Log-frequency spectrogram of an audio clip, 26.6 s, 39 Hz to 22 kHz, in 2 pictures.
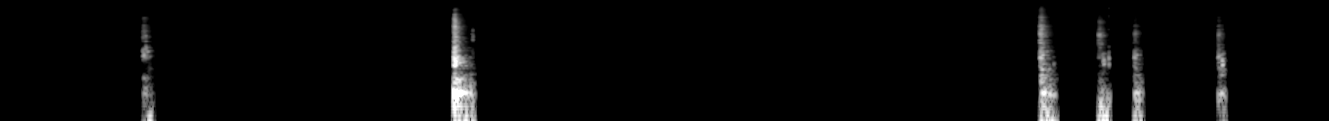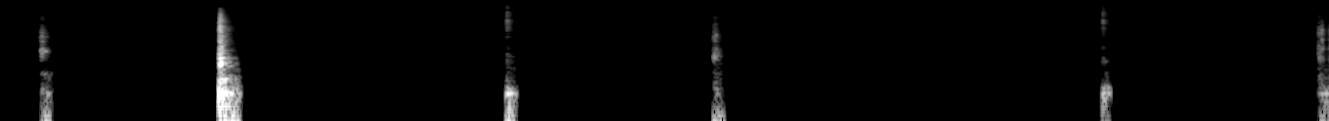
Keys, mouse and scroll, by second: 0.1 click, 1.3 g, 2.2 click, 5.0 click, 5.8 middle click, 7.0 shift+middle click, 7.3 middle click, 7.4 middle click, 7.9 shift+middle click, 8.2 middle click, 8.3 middle click, 9.0 click, 10.6 middle click, 11.0 shift+middle click, 11.5 scroll down 1, 11.9 shift+middle click, 12.2 middle click, 12.3 middle click, 13.5 g, 14.8 click, 16.1 middle click, 17.2 click, 19.0 middle click, 20.3 g, 21.3 click, 23.2 middle click, 24.2 click, 24.6 middle click, 25.4 shift+middle click.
